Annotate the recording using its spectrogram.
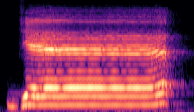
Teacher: The Hamza is almost not existing, okay? So the nabr makes the Hamza heard.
